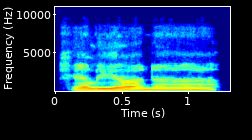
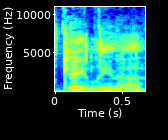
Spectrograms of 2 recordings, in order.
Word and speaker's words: Kaylina: Welcome, Kellyanna. I hope I pronounced your name correctly. It's Kaylina, so it's like the letter K and then Lena.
